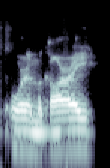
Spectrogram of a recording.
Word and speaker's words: Odhran McCorry: Basically, my name is Odhran McCorry. It's spelled kind of funny. There's a few silent letters thrown in.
